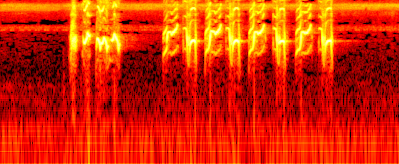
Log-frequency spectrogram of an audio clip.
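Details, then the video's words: Energetic kutilang song: a short bubbling burst, a pause, then a longer run of rapid, liquid rising-and-falling notes. A constant thin high tone hums behind it. "suara burung KUTILANG GACOR pancing emosi kutilang pendiam"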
